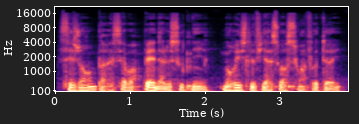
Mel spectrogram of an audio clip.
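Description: A man reading a classic story aloud in a measured, dramatic way. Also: on the low side, fairly even intonation, mellow, husky. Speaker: audiobook reader. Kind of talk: scripted narration of a classic story.

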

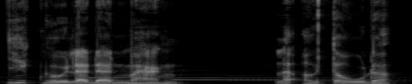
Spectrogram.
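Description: Man doing a high nagging wife voice, sharp-tongued young woman, exasperated, faint background music. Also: lively intonation, fast, lightly acted. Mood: worried. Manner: nagging, scolding.

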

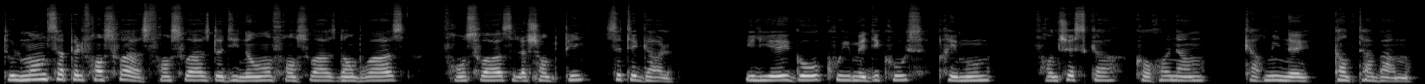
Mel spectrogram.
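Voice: medium pitch, steady tone, slow, warm tone, lightly acted. A reader doing a muttering court doctor. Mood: grumbling. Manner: grumbling, muttering to himself. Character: grumbling court physician composing Latin verse. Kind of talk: audiobook reading.

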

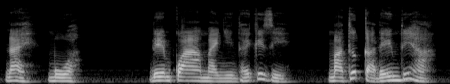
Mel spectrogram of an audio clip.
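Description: A woman's voice: deep voice, animated, moderate pace. A woman voicing a blunt middle-aged aunt who grumbles and scolds. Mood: demanding.

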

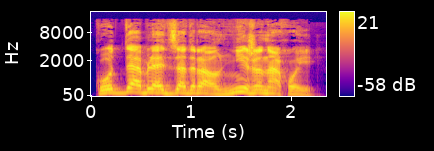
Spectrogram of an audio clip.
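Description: A man's voice: on the low side, big pitch swings, normal speed, pitched above the performer's own voice. A man voicing a bossy, grumbling male zombie quartermaster who wheezes and barks orders in an audiobook. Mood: bellowing. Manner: gruff, wheezing, shouting orders. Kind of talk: audiobook character voice.

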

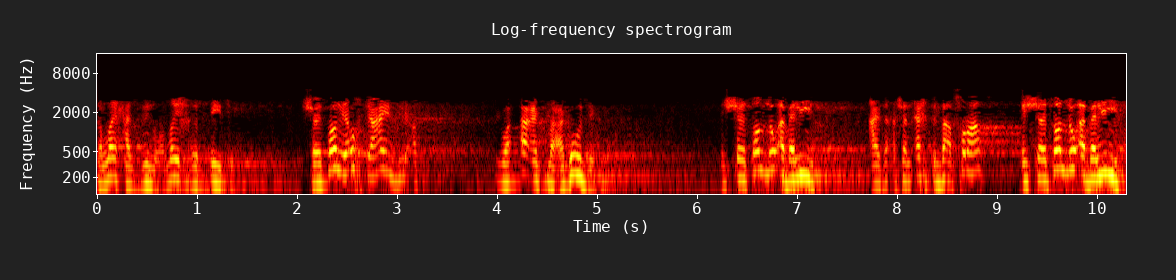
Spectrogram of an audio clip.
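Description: A man with an Egyptian accent preaching to women, animated and acting out the people he quotes. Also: sits high. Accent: Egyptian Arabic. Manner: animated, acts out quoted voices. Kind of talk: lecture to women in a sermon. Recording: phone-like sound with long hall echo.

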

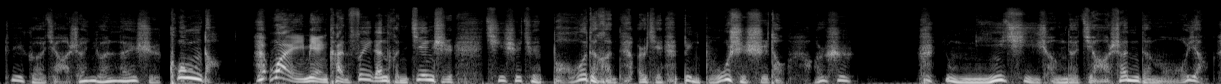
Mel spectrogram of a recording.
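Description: Animated male storyteller, wildly expressive. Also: unhurried, slightly rough, no room sound, clean studio sound. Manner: expressive, dramatic pitch swings. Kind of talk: Chinese oral storytelling narration.

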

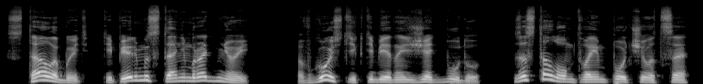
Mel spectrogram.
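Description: A wise old male singer-sorcerer, slow and measured, mocking his rivals with quiet scorn, as a man puts him on. The voice rises a little above the storyteller's own and swings widely in pitch. It sounds close and dry, like a storybook being read aloud. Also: sing-song, no room sound, natural voice. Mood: stern. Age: older.

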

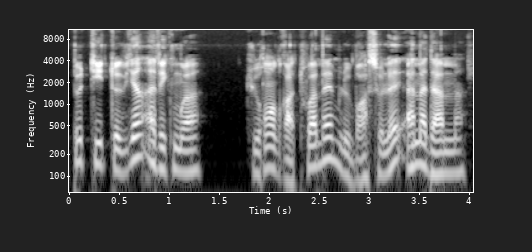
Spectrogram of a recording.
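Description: A man doing a brisk kindly servant woman. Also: medium pitch, animated, a little mellow, dry recording, natural voice. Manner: brisk, coaxing.

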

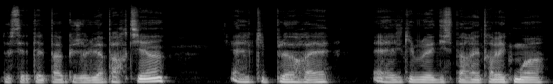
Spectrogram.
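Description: A desperate young lover pleads with passion, as a man voices him in an audiobook. The voice is mellow and dark with a slight husk. It sits a little lower than usual. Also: fairly even intonation, moderate pace, dry recording, studio quality, natural voice. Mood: anguished. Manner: pleading, impassioned. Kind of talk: audiobook character reading.

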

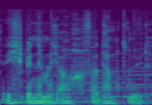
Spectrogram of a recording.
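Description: An actor playing a haunted husband in a radio play, erratic and commanding, swinging between harsh orders and tenderness. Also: male voice, rumbling low, level tone, a little slow, vocal fry, music in the background, heavily acted. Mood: grim. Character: haunted husband, Bill, who says he is drunk.

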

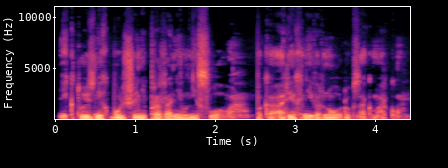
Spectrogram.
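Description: Low dark husky male narrator. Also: a little fast, dry recording. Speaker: audiobook narrator. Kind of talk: scripted narration.

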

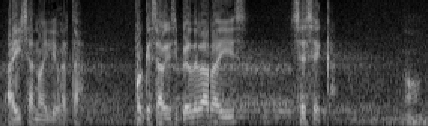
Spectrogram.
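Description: Male priest, homily, very bright and forceful tone, conversational with frequent check-ins, long church reverb. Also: on the low side, slight background noise. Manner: conversational, asks "¿no?" for agreement; pauses and restarts mid-phrase. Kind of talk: spoken homily.

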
